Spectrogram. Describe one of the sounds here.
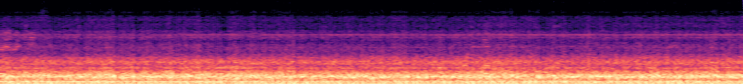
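A small plane's propeller engine drones loudly and steadily from inside the cabin.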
